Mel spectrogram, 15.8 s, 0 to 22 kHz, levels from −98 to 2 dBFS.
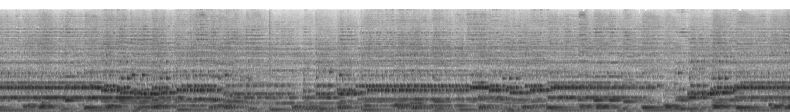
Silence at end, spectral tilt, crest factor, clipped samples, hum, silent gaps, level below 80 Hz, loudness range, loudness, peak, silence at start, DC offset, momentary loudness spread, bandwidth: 0 s; -5.5 dB/octave; 14 dB; under 0.1%; none; none; -42 dBFS; 4 LU; -21 LUFS; -6 dBFS; 0 s; under 0.1%; 7 LU; 15.5 kHz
